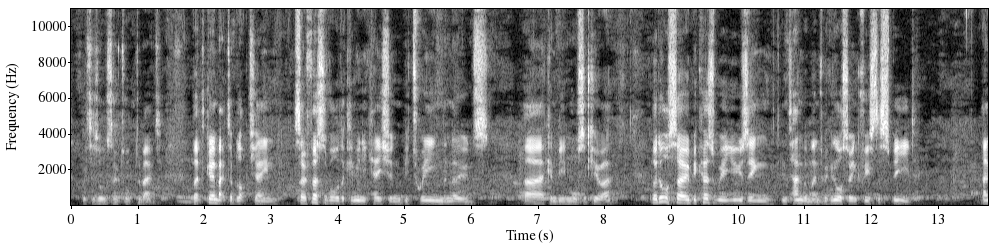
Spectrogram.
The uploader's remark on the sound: Recorded 7 th June 2023, 1pm, Quantum Summit, Singapore Expo. Recorded 7 th June 2023, 1pm, Quantum Summit, Singapore Expo.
